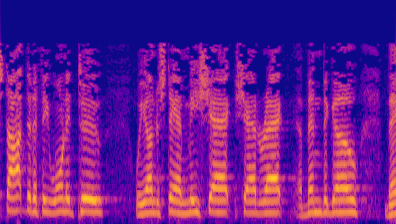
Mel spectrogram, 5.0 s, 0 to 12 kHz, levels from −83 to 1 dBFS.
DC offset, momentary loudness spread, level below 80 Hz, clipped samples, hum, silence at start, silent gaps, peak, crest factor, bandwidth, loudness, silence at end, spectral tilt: under 0.1%; 9 LU; -62 dBFS; under 0.1%; none; 0 s; none; 0 dBFS; 16 dB; 6.4 kHz; -17 LUFS; 0 s; -6 dB/octave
